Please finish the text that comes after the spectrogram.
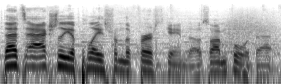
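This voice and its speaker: A man's voice: medium pitch, sing-song, fast talker, over loud music. A man doing casual live gameplay commentary as a streamer, with joking, playful asides. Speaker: game streamer.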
